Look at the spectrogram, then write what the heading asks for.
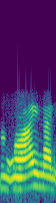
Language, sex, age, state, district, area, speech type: Malayalam, female, 60+, Kerala, Kasaragod, rural, conversation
